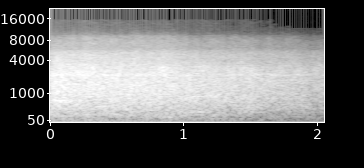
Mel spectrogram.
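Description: A cymbal ringing out at the end of a jazz backing track: a bright hiss that swells at the start and then fades steadily away.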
